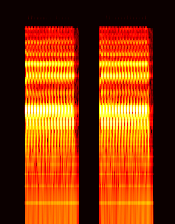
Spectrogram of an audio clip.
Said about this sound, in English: The hotline of the forest fire station was ringing.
